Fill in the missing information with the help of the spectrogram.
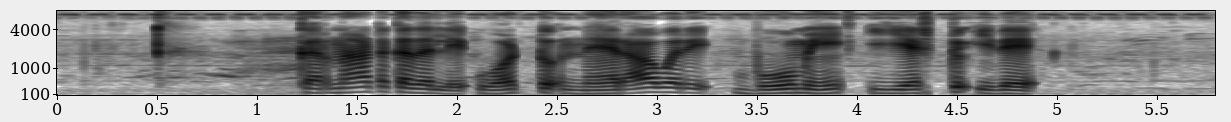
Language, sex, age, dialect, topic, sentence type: Kannada, male, 18-24, Central, agriculture, question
